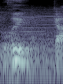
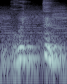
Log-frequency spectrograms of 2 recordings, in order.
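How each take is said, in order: First: The word ends without any T sound. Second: The word ends with a strong, forced T sound. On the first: "잘못 알고 계시는 분들이 되게 많은데 발음이 브리가 아니라" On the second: "막 이렇게까지 하실 필요는 전혀 없는 거고요"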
